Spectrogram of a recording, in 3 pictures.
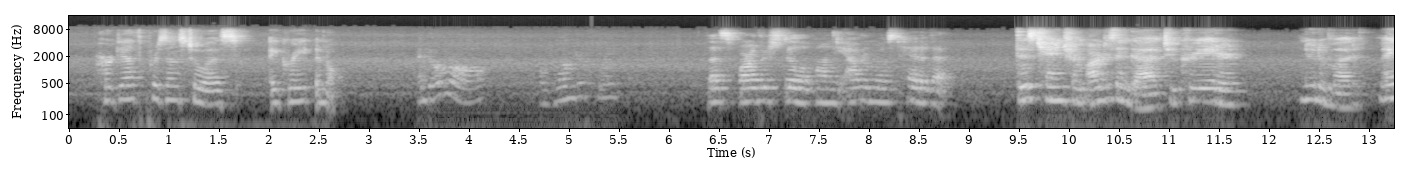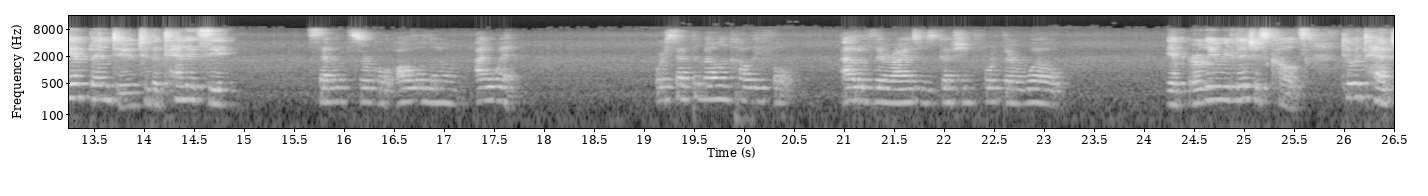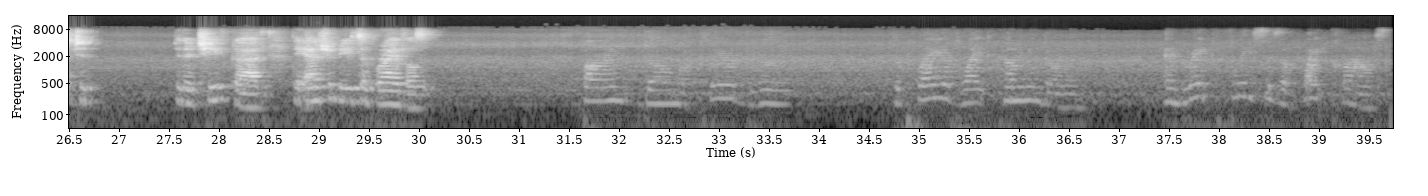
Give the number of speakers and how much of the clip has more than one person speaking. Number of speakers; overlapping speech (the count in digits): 4, no overlap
